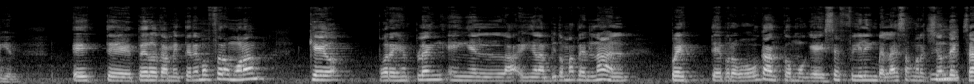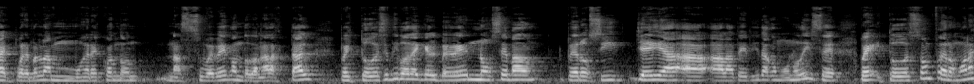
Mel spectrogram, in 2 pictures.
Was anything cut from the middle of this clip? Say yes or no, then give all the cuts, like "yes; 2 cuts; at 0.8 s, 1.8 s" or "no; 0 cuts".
yes; 2 cuts; at 9.6 s, 18.3 s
